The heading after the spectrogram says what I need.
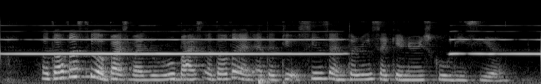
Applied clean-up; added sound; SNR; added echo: none; Wind instrument, woodwind instrument; -3 dB; none.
